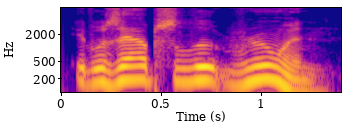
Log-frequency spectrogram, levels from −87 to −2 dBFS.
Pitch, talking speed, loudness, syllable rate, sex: 155 Hz, 170 wpm, -15 LUFS, 5.5 syllables/s, male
